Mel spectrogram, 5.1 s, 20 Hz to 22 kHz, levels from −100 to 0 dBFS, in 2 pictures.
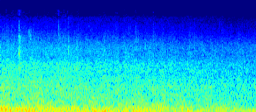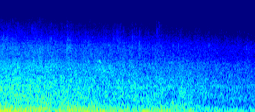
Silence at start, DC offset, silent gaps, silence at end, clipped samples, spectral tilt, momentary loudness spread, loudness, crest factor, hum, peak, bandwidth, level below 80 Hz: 0 s; under 0.1%; none; 0 s; under 0.1%; -6 dB/octave; 17 LU; -42 LUFS; 16 dB; none; -24 dBFS; 12.5 kHz; -44 dBFS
